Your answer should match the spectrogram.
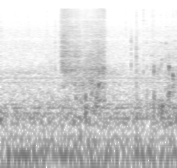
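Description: Zipper on a small black knit top being pulled shut in one quick run of about half a second, near the middle, with a few faint clicks of the slider around it.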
